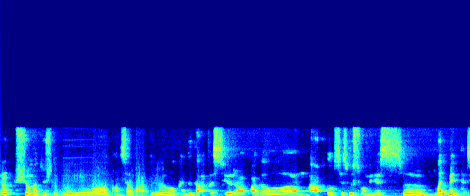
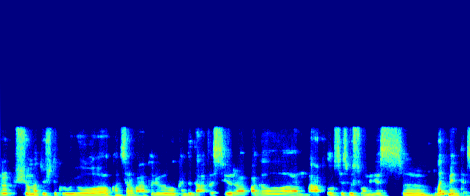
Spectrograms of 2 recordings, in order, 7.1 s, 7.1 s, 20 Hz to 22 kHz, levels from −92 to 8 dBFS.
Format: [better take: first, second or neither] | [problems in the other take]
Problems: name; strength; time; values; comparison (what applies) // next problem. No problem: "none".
second | noise reduction (neural separator model SepFormer DNS4)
